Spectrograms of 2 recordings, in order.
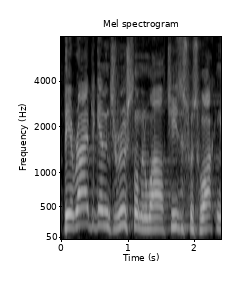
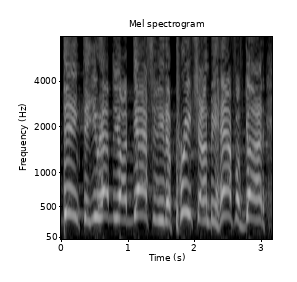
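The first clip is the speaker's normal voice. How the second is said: high, shouted outrage at the pulpit; furious shout at the preacher; angry intruder's shout; 9 semitones higher than usual. Pretend. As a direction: bellow it like you're swinging a sledgehammer. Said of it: "some guy comes in here with a sledgehammer and goes".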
